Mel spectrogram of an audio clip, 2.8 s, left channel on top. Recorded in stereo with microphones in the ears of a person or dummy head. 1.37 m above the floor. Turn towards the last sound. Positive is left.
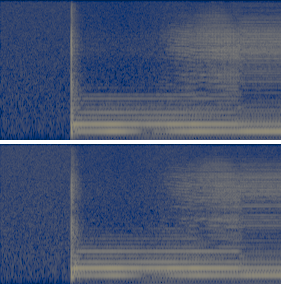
turn(degrees=20)  # may be behind; listen again after turning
